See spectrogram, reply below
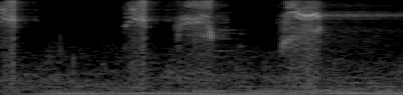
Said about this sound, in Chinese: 这回老小虎也听清楚了，这是老鼠在叫啊！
